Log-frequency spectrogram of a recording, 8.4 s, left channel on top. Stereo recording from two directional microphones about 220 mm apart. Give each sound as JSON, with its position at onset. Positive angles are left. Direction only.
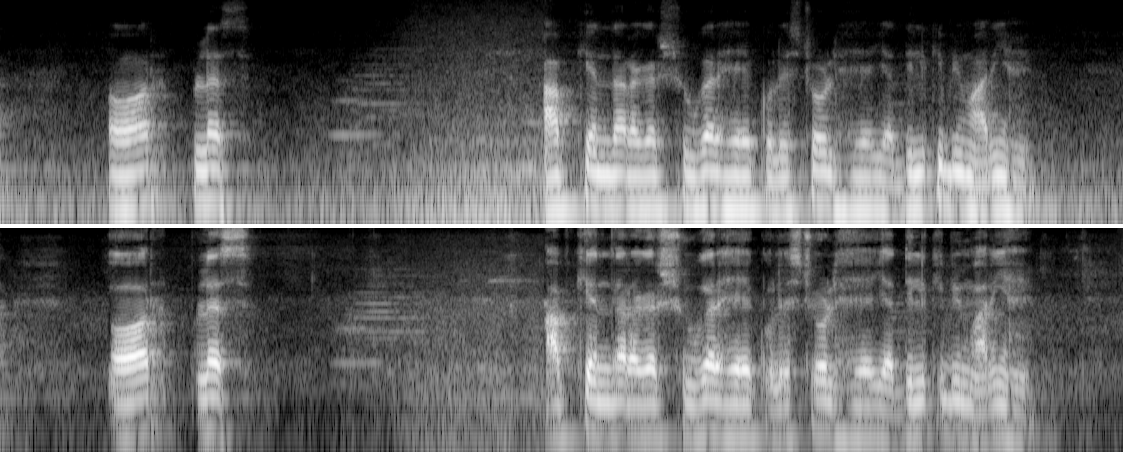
{"t": 0.9, "sound": "speech", "side_deg": -20}
{"t": 4.4, "sound": "speech", "side_deg": -25}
